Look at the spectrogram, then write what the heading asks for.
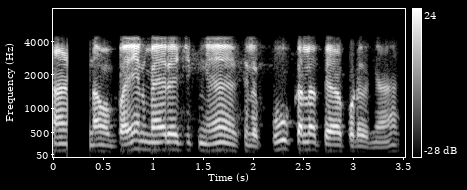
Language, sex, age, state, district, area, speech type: Tamil, male, 60+, Tamil Nadu, Madurai, rural, conversation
